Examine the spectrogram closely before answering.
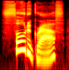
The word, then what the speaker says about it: photograph: If I say the word photograph, that first syllable is stretched.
